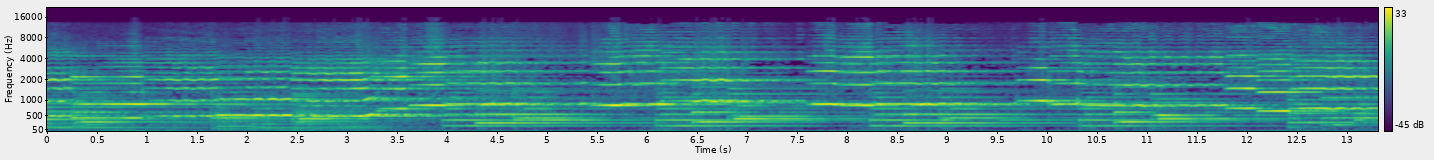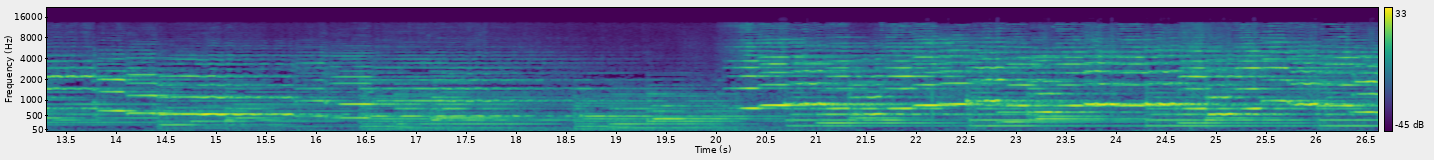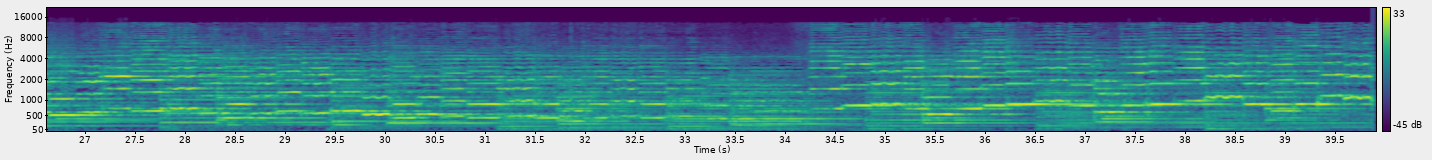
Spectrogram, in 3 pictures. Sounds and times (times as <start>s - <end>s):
Violin, fiddle: 0.0s - 39.9s.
